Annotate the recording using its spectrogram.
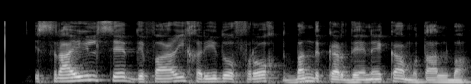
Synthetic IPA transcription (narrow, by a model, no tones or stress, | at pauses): ɪsɾaːiːlsed̪ɪfaːʕixɐɾiːd̪ofɐɾoːxt̪bɐ̃nd̪kɐɾd̪eːnekamʊt̪aːlbaː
